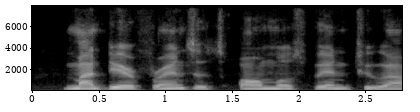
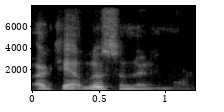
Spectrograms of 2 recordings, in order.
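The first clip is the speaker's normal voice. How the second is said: muttered aside; 7 semitones lower, 6 dB quieter, faster than usual. Retold or imitated. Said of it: "And then I was like".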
